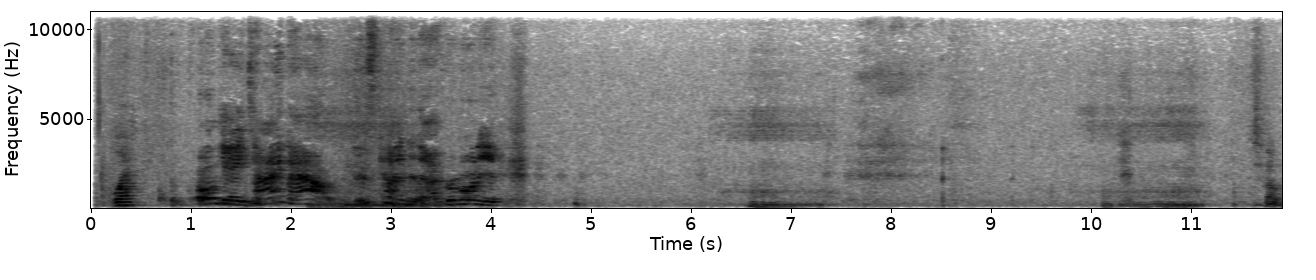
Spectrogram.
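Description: A sleeping adult gives a loud rattling snore, then softer low snores on later breaths.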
